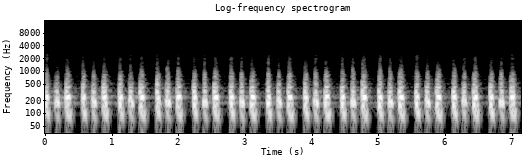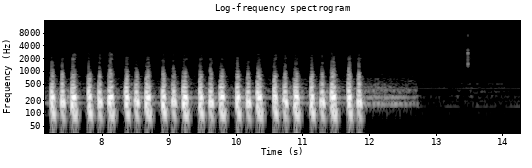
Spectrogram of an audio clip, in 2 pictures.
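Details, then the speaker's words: Tachycardia with first, second and third heart sounds at nearly equal intervals, giving a galloping-horse rhythm: S3 gallop. "لما يكون في تاكيكارديا يبقى الفيرست والسكند والثيرد هارت ساوندز على مسافات شبه متساوية من بعضهم، وتتابعهم ورا بعض بيدي إحساس بصوت زي صوت جري الحصان اللي هو الجلب بالشكل الآتي."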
